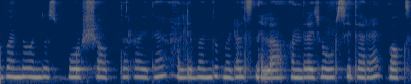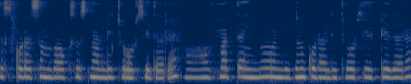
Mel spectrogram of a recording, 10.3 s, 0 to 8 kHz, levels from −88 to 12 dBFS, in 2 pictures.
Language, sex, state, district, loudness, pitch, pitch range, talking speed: Kannada, female, Karnataka, Belgaum, -39 LUFS, 270 Hz, 260-275 Hz, 110 wpm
